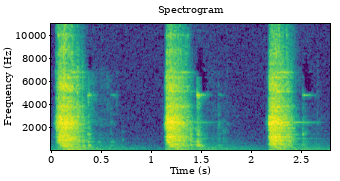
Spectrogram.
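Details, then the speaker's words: 2009 Chevrolet Cobalt wheel bearing and hub assembly, removed and spun by hand: three short, gritty rasping whirs from the worn bearing, close to locking up; replaced with new hub assembly. "but this is my noisy one you can hear the bearing noise in there hear it"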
